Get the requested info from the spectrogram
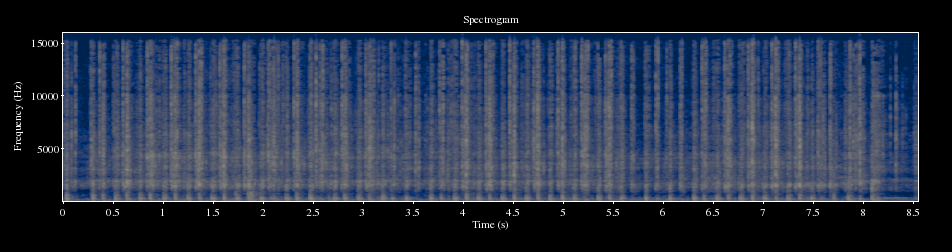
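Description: Battery-powered Chubby Puppies Boston Terrier toy running: its small motor and spinning plastic legs make a rapid, even clicking rattle that stops suddenly about eight seconds in.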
